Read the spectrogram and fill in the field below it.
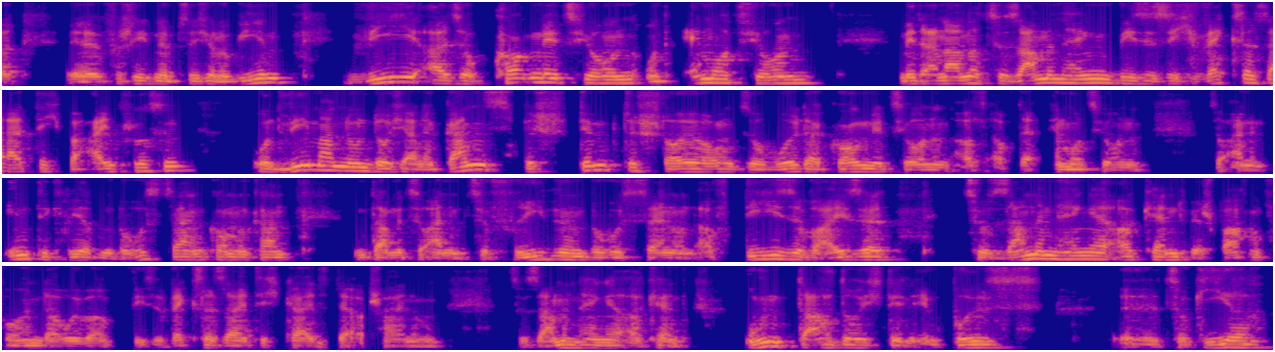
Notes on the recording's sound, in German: Das Treffen erfolgte über Zoom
